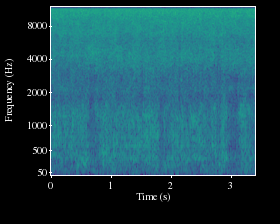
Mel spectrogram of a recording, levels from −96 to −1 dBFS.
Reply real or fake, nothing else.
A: fake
